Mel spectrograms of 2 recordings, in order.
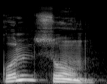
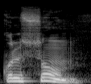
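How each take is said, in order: No difference in how they are said.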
